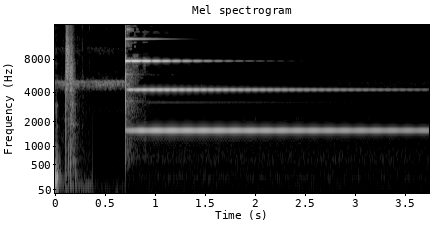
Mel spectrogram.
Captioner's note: bell ringing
